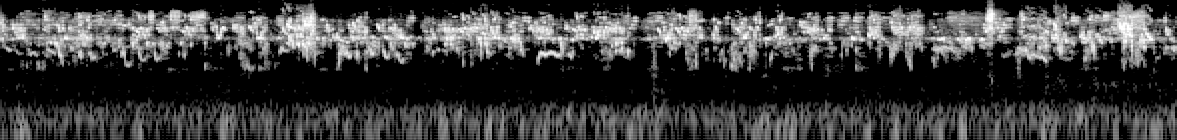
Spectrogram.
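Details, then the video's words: Colourful pet budgies, called happy, fill the air with long unbroken chattering: warbled chirps, quick twitters and scattered sharp squeaks from many birds together. "Happy budgies chirping sound"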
